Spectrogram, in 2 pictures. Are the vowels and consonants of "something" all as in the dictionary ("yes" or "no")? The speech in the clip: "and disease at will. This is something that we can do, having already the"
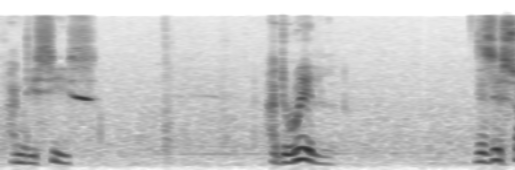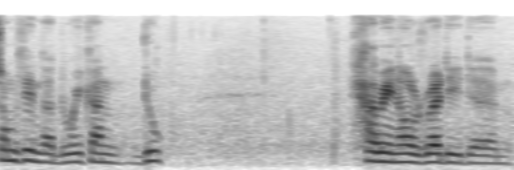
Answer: yes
